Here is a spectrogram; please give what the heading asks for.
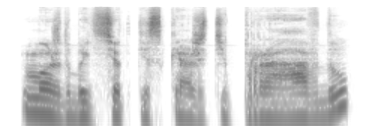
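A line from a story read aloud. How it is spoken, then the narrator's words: Insinuating, ingratiating question. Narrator (Russian): вкрадчиво уточнил Филипп Петрович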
